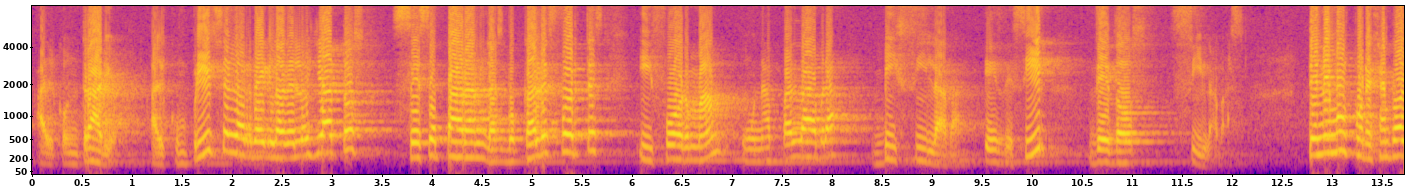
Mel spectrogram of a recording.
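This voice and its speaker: Slow, deliberate woman teacher in echoey room. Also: mid-range voice, fairly bright tone. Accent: Mexican Spanish. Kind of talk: online grammar class. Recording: echoey room with long reverb.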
